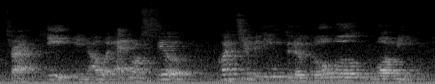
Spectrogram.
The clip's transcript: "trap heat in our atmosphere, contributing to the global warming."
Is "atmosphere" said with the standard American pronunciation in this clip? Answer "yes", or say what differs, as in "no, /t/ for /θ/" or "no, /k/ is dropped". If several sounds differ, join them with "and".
no, /l/ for /ɹ/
